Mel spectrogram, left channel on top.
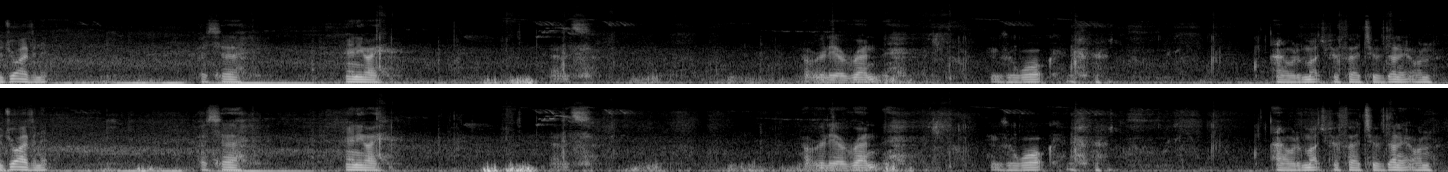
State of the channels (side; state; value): both; normal; correlation 0.70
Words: driving it. But anyway, that's not really a rant, it was a walk. I would have much preferred to have done it on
